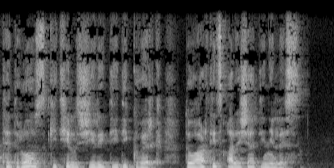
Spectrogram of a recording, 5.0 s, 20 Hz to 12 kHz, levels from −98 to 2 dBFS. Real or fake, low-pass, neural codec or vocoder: real; 10.8 kHz; none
